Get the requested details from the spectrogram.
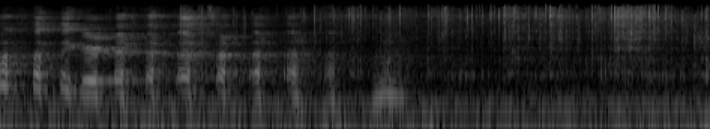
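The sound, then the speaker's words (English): Crinkling and rustling of a snack wrapper while people are eating, soft and irregular, with muffled voices in the first half before the crackly handling continues more faintly on its own. “Sorry for all the rustling”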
